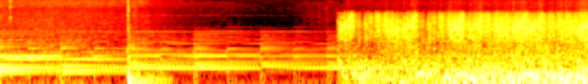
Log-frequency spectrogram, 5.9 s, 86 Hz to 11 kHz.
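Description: In the naval strategy game Rule the Waves 2, a 4-inch coastal battery exchanges fire with warships: a sharp gun report, then a rumbling wash of explosions and surf-like noise swelling loud and sustained.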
